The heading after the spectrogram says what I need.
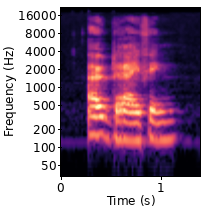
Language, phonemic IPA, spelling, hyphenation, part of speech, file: Dutch, /ˈœy̯(t)ˌdrɛi̯.vɪŋ/, uitdrijving, uit‧drij‧ving, noun, Nl-uitdrijving.ogg
- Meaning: expulsion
